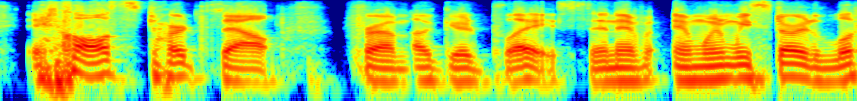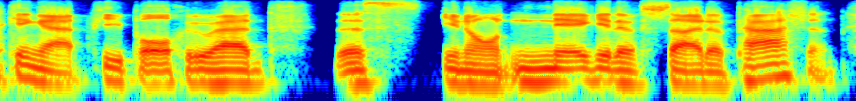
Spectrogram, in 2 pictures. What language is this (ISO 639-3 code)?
eng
